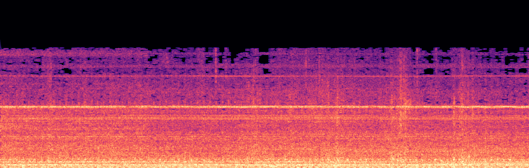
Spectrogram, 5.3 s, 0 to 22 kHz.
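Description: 600 mm air bubble film making machine running steadily, a continuous mechanical hum with a steady high whine over it.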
